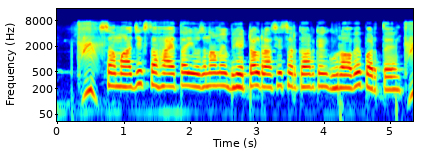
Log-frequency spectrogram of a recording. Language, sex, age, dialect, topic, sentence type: Maithili, female, 18-24, Bajjika, banking, question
